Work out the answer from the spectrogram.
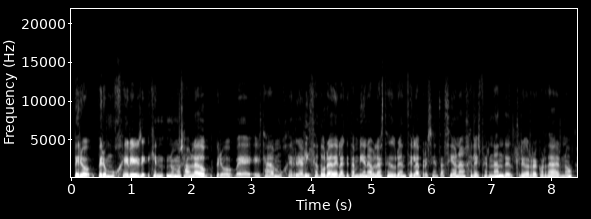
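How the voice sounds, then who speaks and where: A woman's voice: fairly low pitch, steady tone, a little fast, few pauses, clear, resonant tone. A woman from hosting a conversational interview, curious and openly appreciative of her guest. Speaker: podcast host and interviewer.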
